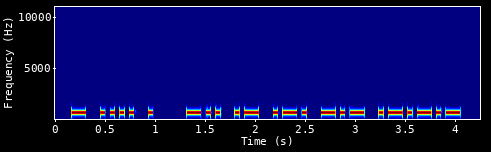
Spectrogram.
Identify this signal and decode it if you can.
Morse code, heard as a keyed tone, about 25 wpm, 700 Hz. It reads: THE DARK.
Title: Sentences from Top 1000 Words - Review Part 4 - 25wpm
